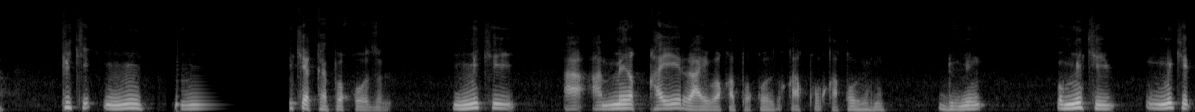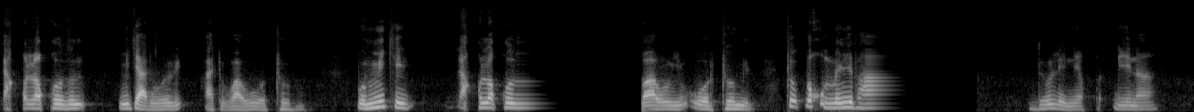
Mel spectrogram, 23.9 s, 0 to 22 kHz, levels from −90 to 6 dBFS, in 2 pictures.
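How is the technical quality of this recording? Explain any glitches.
The recording has clear network faults: one choppy burst early on, then three long gaps.

From 1.53 to 1.82 s there is repeated packet loss (robotic sound). Four short gaps, the longest 56 ms, are patched by repeating sound. That makes about half the span choppy.

At 1.92–2.91 s, 17.12–18.38 s and 20.62–21.88 s the audio smears into a fading buzz, then goes silent for about 0.6 to 0.9 s. A long network dropout is the likely cause.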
